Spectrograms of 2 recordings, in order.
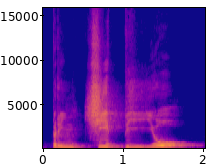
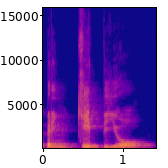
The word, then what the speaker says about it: principio: Então, notaram que quando eu digo, quando eu tenho a vogal, ou melhor, a consoante C, eu pronuncio na pronúncia eclesiástica como ti, eu digo in principio. E quando eu tenho a pronúncia reconstituída, eu vou dizer principio. Então, a mudança é de ti para ki na pronúncia reconstituída.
